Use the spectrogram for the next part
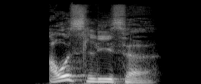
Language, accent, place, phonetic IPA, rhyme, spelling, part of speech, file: German, Germany, Berlin, [ˈaʊ̯sˌliːsə], -aʊ̯sliːsə, ausließe, verb, De-ausließe.ogg
- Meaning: first/third-person singular dependent subjunctive II of auslassen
